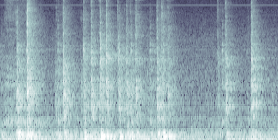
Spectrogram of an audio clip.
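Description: Typing on a computer keyboard while working in CP/M: a run of quick, irregular key clicks and taps, close and fairly quiet, with no voice over them.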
